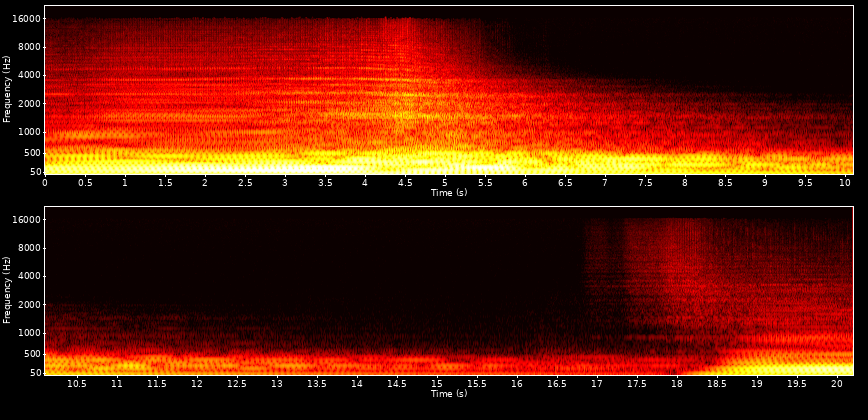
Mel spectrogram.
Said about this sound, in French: Est-ce qu'on pourrait aller écouter un petit extrait de ça un petit extrait pour nous J'ai un extrait justement d'un solo de tuyau à vous faire écouter.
